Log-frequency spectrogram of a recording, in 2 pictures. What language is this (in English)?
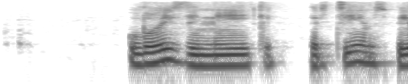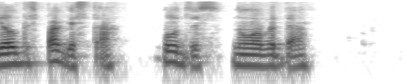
Latvian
